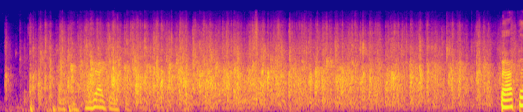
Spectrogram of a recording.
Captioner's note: applause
